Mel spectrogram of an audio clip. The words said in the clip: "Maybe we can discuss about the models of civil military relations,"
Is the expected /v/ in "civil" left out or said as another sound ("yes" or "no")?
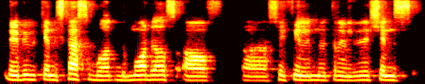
yes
